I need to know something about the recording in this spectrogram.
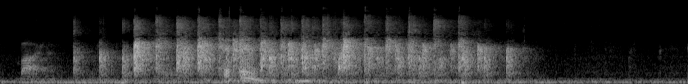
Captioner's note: applause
